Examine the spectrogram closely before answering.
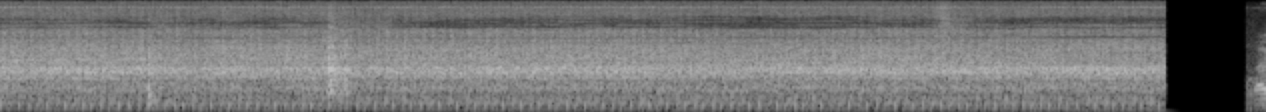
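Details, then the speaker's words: Honda Beat injection scooter with a rough starter and stumbling on initial throttle: idling with a steady putter whose beats waver and stumble slightly; a mildly rough, unsteady idle, cause under diagnosis. "motor tidak itu normal ya hidupnya ini agak merebet"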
